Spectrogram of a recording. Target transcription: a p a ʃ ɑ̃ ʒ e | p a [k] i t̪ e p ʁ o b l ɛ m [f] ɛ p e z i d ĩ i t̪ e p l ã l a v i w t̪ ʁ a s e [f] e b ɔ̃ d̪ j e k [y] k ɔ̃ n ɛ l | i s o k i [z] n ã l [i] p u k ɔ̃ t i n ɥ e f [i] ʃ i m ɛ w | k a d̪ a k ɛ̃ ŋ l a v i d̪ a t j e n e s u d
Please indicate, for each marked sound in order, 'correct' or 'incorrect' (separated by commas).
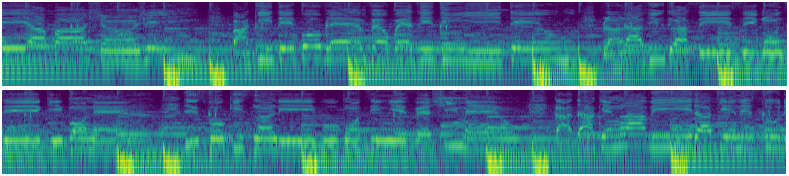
correct, correct, incorrect, incorrect, incorrect, correct, incorrect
